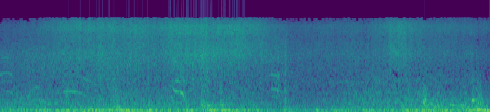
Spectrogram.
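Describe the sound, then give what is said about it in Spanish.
A heavy wave crashes and surges across the deck of a frigate at Cape Horn, knocking the ship's surgeon down, amid a constant roar of wind and rushing water, loud, with no break for the full six seconds. “Una ola le derriba encubierta.”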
